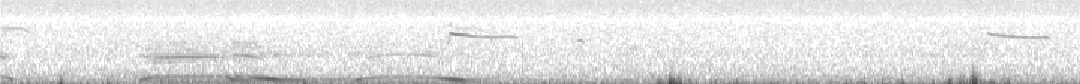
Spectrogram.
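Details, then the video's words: Whooper swan in Bojaq National Park, where mute swans are also present; a few low, nasal, honking calls with curving pitch around the first three seconds, then faint higher notes over a steady low rumble and occasional knocks. "Whooper swan & Mute swan in Bojaq National Park"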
